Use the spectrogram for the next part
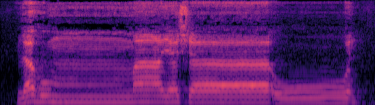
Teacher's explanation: میم کو میم سے ملا کر گنہ کے ساتھ پڑھیں گے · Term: ادغام شفوی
